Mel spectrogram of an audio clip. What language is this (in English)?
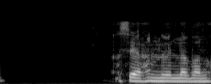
Bangla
